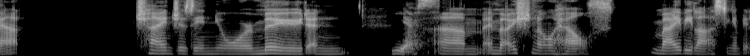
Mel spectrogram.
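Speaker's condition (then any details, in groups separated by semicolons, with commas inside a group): No condition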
